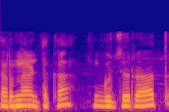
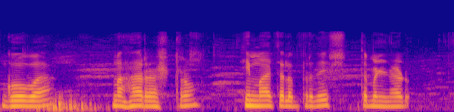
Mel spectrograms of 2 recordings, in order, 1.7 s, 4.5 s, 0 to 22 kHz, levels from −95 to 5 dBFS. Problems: background sounds at intervals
